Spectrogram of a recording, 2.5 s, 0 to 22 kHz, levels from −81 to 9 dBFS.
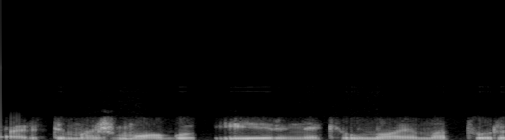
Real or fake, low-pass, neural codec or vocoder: real; 9.9 kHz; none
